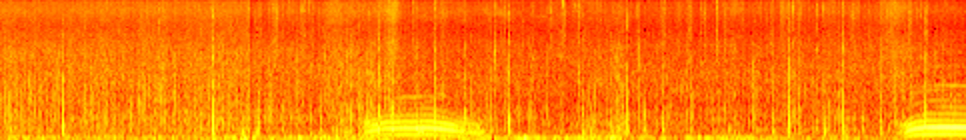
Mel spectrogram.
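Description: Rain falling steadily, with many scattered sharp drop ticks. Two long, low calls that rise and then fall in pitch stand out above it, one about four seconds in and one near the end.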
